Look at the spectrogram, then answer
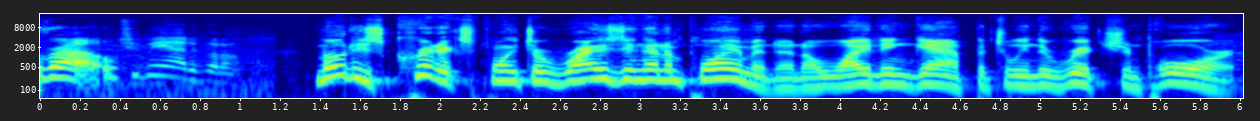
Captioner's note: voice-over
